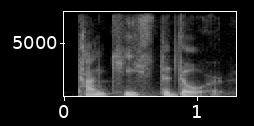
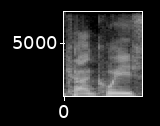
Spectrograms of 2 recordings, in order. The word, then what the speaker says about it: conquistadors: Real quick, Western Echo says, my last comment for today is pronounced conquistadors. I don't give a shit. But he's been saying conquist.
